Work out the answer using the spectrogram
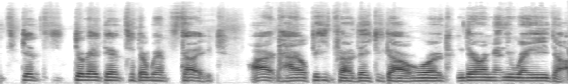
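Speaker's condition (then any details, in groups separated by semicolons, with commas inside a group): Cerebral palsy, spastic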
